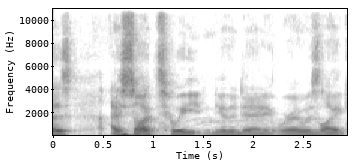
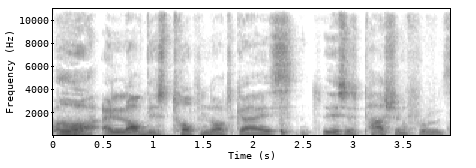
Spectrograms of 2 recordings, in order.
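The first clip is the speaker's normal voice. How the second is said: put-on German accent; 3 semitones higher than usual. Describing videos seen on TikTok: Jeremy Fragrance impression. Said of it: "Jeremy Fragrance, and he's like".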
